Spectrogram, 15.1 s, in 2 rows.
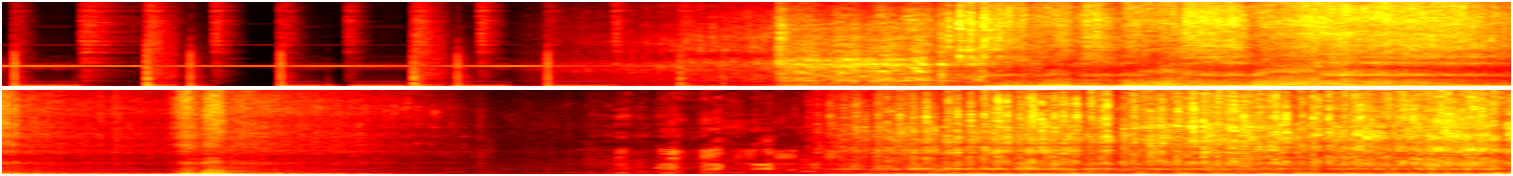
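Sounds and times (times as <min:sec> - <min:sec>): car engine driving past: 0:02.8 - 0:06.3
engine throttle burst: 0:02.8 - 0:09.7, 0:11.6 - 0:15.0.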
